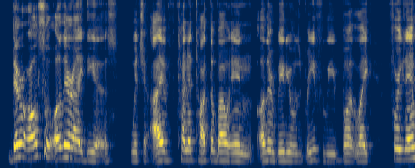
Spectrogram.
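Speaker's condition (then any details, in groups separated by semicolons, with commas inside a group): Cerebral palsy, mixed, mild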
